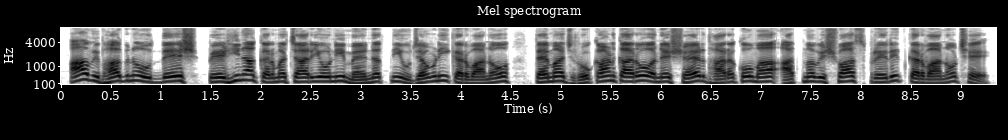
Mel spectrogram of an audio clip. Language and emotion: Gujarati, neutral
